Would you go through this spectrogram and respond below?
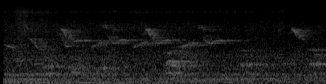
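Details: Bees at a nest in a hollow tree, making a dense, continuous broad buzzing hum with overlapping rising and falling tones as individuals fly close by.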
